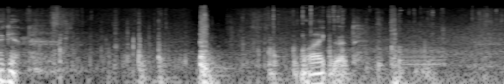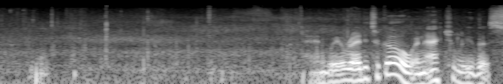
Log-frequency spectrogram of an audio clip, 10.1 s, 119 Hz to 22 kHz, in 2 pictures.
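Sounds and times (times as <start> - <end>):
speech: 0.0 - 0.6, 3.1 - 3.7, 8.2 - 10.0
car door slamming shut: 2.0 - 2.4.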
